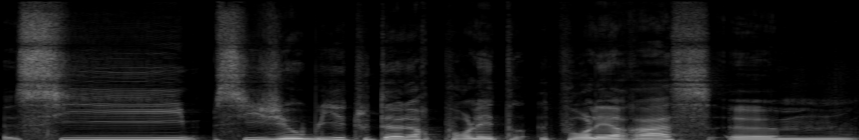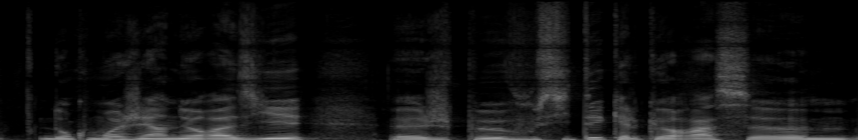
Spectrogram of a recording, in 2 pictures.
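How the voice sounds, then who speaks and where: A man's voice: medium pitch, dark tone, dry recording, studio quality. A man hosting a solo podcast, explaining casually with many hesitations and fillers. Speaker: podcast host.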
